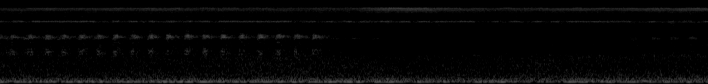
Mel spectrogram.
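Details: Croaking frog at night in a rice paddy: rapid pulsed rattling for the first three seconds, then only a steady shrill insect hum and a low rumble like distant vehicles remain.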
